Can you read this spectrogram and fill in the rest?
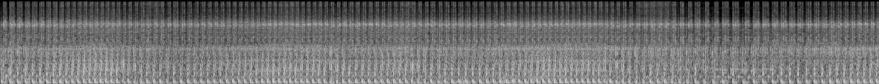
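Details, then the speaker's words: Craftsman LT1000 mower, Kohler, hydro, sat about five years, cold start on carb cleaner: quick steady single-cylinder beat with rattly exhaust bark; running normally. "there she is she's running so like I said I'm gonna wire it up like mud mowers do away with all the safety stuff"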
